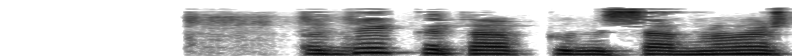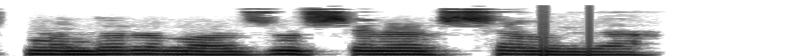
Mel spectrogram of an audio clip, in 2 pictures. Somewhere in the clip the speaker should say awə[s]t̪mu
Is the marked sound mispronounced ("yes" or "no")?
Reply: yes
